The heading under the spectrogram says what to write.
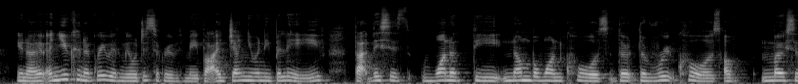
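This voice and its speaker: A woman talks very fast in a British accent, her pitch fairly low. Her tone is dark and mellow, with fairly even intonation. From Britain. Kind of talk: video monologue.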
